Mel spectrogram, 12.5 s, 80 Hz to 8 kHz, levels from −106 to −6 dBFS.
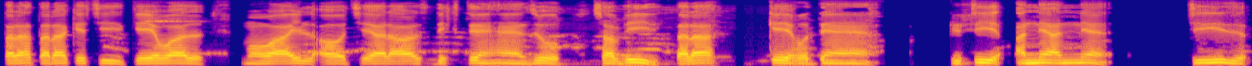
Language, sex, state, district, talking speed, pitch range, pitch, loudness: Hindi, male, Bihar, Samastipur, 95 wpm, 110-120 Hz, 115 Hz, -17 LUFS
